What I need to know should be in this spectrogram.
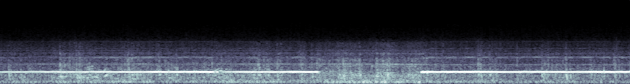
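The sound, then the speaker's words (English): A ship's emergency signal siren sounds as a sustained, steady-pitched tone over a low rumble. It breaks off once around the middle, then resumes at the same pitch. “Sound the emergency signal.”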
